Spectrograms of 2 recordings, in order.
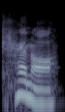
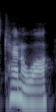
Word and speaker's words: Kanawha: They had successfully built a union up in I'm told it's pronounced Kanawha, but I've always read it as Kanawha.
